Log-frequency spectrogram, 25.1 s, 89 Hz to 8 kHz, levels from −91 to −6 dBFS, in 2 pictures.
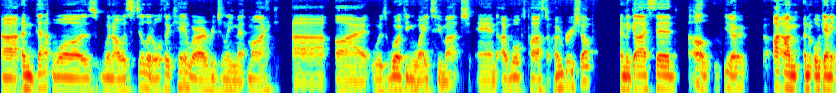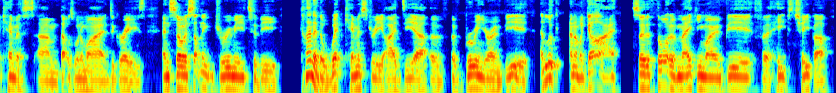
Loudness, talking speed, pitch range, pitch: -24 LUFS, 200 wpm, 85-105 Hz, 90 Hz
